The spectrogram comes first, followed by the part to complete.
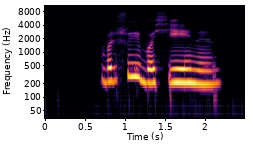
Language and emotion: Russian, sad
